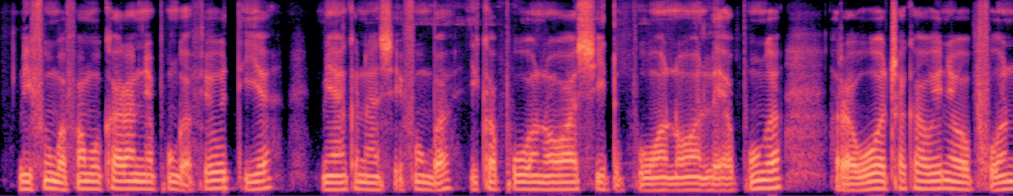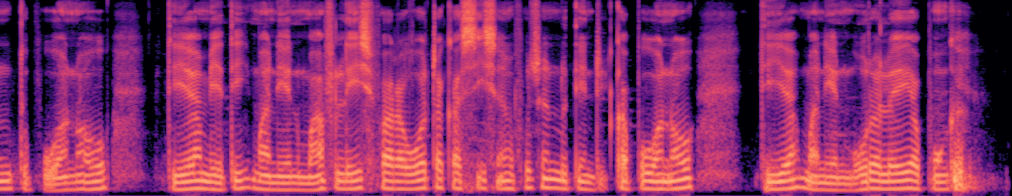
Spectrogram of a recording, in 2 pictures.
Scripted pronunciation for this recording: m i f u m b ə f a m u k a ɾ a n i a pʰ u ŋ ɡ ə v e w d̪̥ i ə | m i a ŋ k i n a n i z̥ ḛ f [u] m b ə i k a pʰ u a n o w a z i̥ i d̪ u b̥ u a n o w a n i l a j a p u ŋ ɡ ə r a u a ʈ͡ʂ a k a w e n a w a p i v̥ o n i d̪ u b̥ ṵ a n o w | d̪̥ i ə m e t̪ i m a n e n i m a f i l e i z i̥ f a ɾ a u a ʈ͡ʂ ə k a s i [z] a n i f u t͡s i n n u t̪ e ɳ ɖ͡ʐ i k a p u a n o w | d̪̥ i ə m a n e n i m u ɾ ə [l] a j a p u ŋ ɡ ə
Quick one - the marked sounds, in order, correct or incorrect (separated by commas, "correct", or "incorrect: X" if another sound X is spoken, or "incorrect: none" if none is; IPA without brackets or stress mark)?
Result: correct, incorrect: s, correct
